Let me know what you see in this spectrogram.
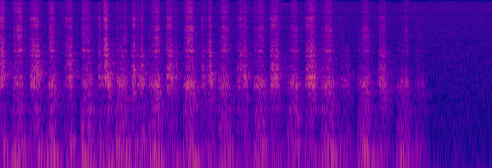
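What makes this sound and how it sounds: A thin, flat cardboard scratch-off lottery ticket, held flat on a table, is scratched rapidly with the edge of a coin. It makes a quick run of rough, rasping strokes with a heavy low body. The scratching stops abruptly near the end and fades into near silence.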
